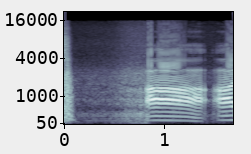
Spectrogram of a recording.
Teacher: आ बोलेंगे तो पक्ष मतलब पीछे आपकी जीभ जाएगी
